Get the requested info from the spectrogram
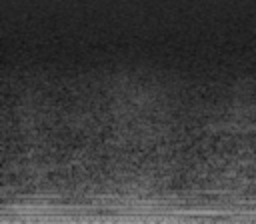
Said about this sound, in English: We don't hear a lot of helicopters around here. There it goes.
